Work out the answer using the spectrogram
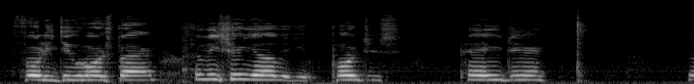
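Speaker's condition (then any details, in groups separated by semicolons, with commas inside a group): Cerebral palsy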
